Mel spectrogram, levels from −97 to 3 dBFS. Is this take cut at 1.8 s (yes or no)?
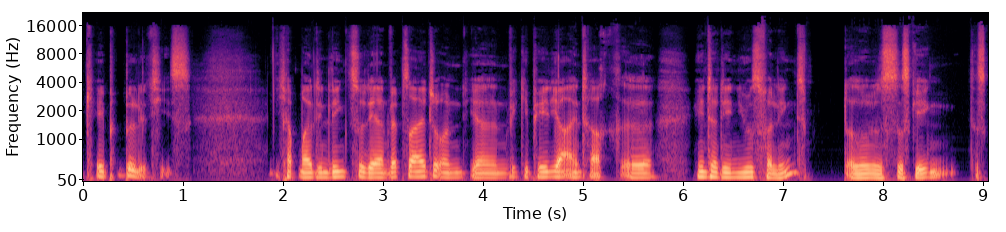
yes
